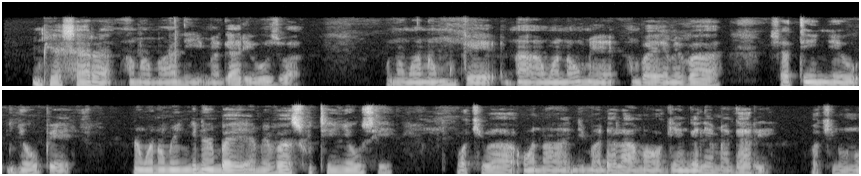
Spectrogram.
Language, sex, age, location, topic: Swahili, female, 18-24, Wajir, finance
